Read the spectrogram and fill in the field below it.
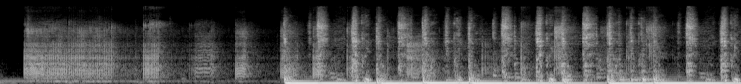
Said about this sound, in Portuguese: Eu só peidei. Se ligue aí. Escuta só o som que sai daqui.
